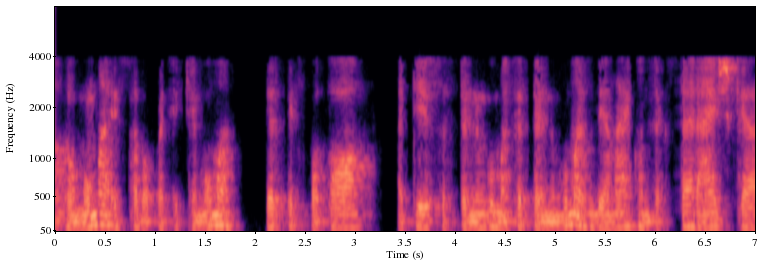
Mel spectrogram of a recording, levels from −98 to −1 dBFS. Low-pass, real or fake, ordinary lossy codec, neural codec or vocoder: 7.2 kHz; real; AAC, 16 kbps; none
